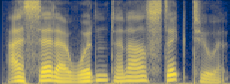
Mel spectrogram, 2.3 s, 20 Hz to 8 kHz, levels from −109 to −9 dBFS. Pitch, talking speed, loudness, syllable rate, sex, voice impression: 135 Hz, 235 wpm, -15 LUFS, 4.2 syllables/s, male, very masculine, slightly young, slightly thick, tensed, slightly powerful, slightly dark, slightly soft, clear, fluent, slightly cool, intellectual, refreshing, slightly sincere, calm, slightly mature, very friendly, very reassuring, slightly unique, elegant, slightly wild, sweet, lively, kind, slightly modest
